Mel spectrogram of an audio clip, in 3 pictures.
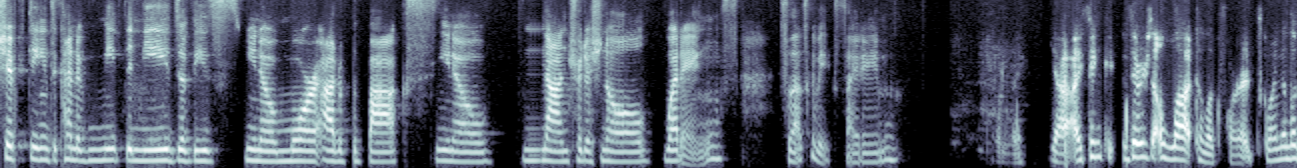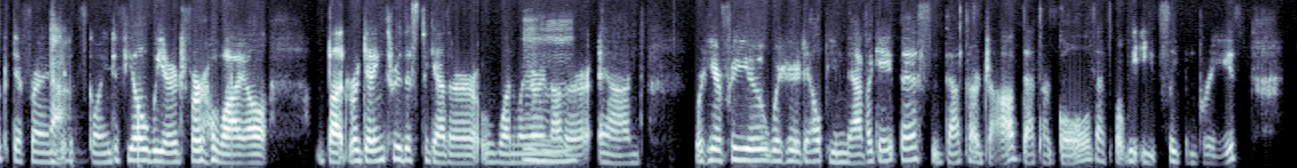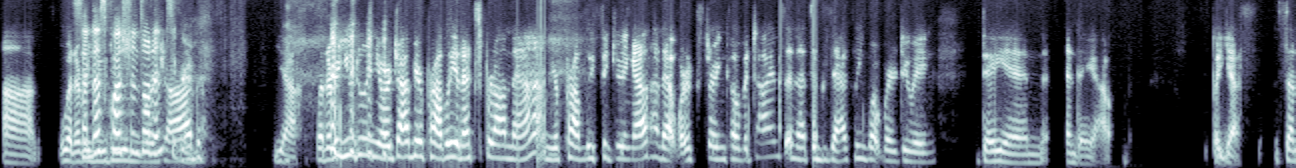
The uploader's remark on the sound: Sound quality was affected due to internet at the time of recording.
